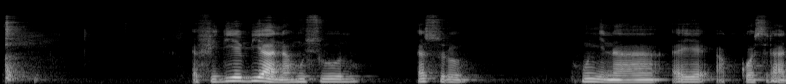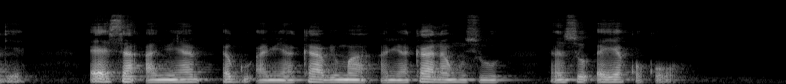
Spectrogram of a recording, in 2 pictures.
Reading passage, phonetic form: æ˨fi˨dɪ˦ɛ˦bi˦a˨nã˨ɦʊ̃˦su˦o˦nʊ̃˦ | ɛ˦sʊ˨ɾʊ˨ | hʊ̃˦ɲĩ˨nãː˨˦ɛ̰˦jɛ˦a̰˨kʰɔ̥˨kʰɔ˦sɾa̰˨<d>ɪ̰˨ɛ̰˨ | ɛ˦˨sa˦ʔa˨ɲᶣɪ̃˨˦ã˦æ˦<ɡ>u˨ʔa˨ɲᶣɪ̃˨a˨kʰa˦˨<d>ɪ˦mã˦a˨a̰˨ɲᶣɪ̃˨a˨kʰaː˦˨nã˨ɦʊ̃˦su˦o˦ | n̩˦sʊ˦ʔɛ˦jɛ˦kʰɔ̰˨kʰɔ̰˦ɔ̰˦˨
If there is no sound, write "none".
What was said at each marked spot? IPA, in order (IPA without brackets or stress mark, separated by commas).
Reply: d, ɡ, b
